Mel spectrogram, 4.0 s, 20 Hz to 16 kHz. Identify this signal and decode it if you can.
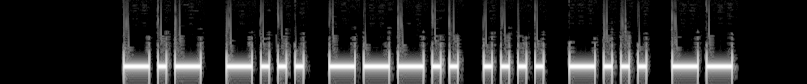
Morse code, heard as a keyed tone, about 28 wpm, 700 Hz. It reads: KB8HBM
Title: USA Call Signs 28wpm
